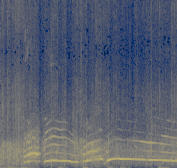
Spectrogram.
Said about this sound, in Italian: Un applauso a tutti noi, siamo troppo bravi. Bravi!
